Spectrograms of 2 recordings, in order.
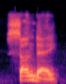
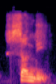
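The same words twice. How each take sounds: First: It is said in a North Jersey accent. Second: It is said in a South Jersey accent.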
